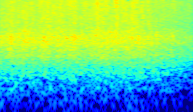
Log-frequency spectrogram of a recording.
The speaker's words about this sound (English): I thought there were going to be some applause somewhere. They're being very polite there.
